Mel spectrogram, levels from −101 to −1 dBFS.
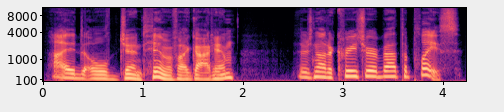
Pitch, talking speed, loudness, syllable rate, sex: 150 Hz, 200 wpm, -16 LUFS, 5.8 syllables/s, male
